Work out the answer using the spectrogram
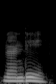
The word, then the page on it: nandi: Yawa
